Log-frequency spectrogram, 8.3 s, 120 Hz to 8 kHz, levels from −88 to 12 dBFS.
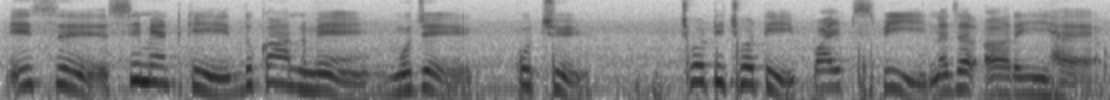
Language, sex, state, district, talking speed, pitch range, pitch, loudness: Hindi, male, Rajasthan, Bikaner, 110 wpm, 185-245 Hz, 215 Hz, -14 LUFS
